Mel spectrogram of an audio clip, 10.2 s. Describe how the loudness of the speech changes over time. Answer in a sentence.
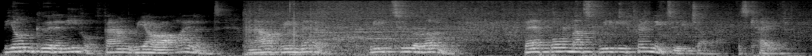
The loudness of the speech goes down.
